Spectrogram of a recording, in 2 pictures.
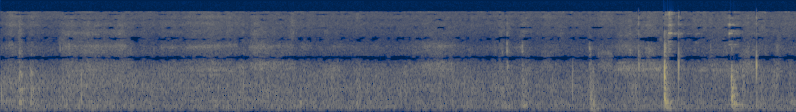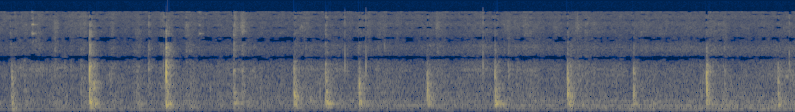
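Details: Soft steady hum under a series of sharp irregular clicks and taps growing more frequent in the second half, with no animal voice.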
